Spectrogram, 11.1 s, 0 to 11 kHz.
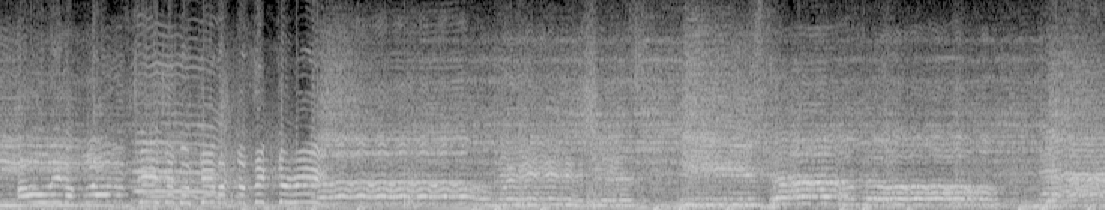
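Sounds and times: band with steady drum beat: 0.0s - 11.0s
woman singing with vibrato: 1.3s - 2.4s.

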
